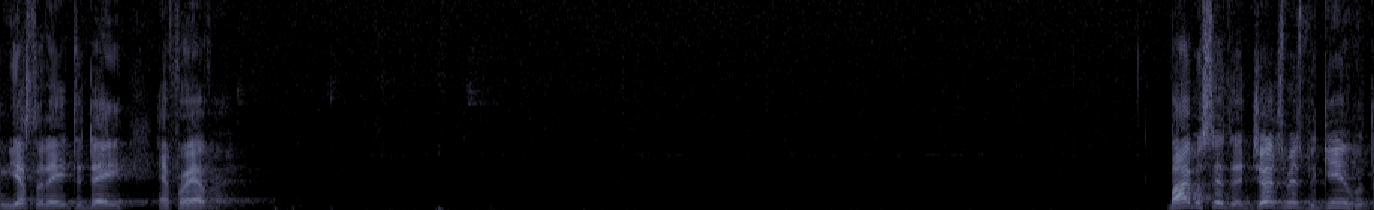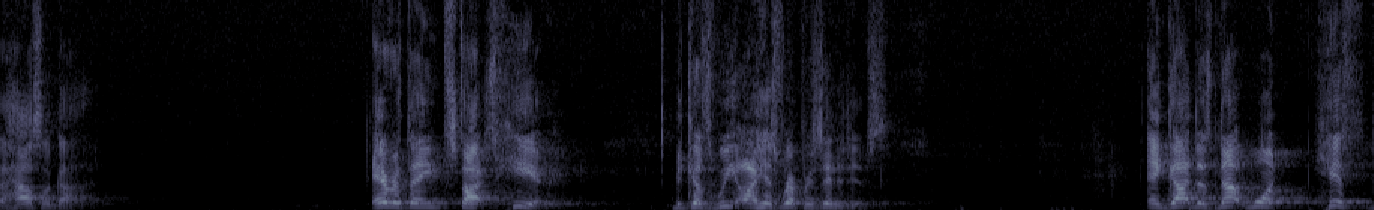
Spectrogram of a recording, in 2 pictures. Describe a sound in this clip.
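A middle-aged man preaches with animation through a microphone, in bursts with long pauses.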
